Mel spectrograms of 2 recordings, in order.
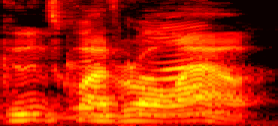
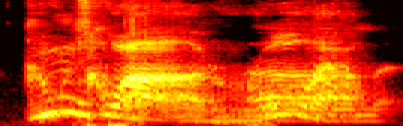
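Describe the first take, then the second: First: It is said in a normal speaking voice. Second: It is said in a put-on character voice.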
